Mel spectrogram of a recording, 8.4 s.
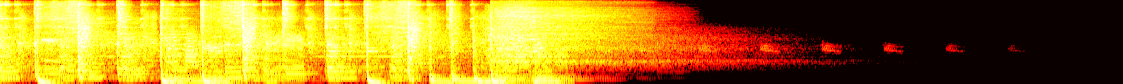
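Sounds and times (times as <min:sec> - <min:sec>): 
hip hop music: 0:00.0 - 0:05.4.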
